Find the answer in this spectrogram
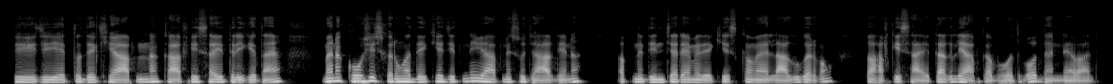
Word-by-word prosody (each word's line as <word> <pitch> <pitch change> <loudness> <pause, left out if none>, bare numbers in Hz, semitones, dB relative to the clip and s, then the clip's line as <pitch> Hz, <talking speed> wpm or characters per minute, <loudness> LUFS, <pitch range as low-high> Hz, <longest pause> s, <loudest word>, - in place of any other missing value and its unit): जी, 115 -2 +2
जी। 110 +1 0
ये 110 - +1
तो 115 - -2
देखिए, 115 +2 -1
आपने 105 +2 +1
ना 125 0 +3
काफ़ी 110 +2 +1
सही 115 -1 +1
तरीके 110 -1 0
बताए 105 +4 0
हैं। 135 - +1 0.4
मैं 140 - +6
ना 160 - +5
कोशिश 140 +1 +4
करूँगा, 130 0 +4
देखिए, 120 +3 +1
जितने 130 +4 0
भी 145 - +4
आपने 115 +1 -2
सुझाव 105 -5 0
दिए 105 - -2
हैं - - -3
ना, 135 +3 0 0.4
अपने 115 +2 -1
दिनचर्या 115 0 +1
में 110 -1 +1
देखिए, 105 +3 -2
इसको 115 +2 -5
मैं 105 -1 0
लागू 100 +3 0
कर 110 -3 0
पाऊँ। 130 +6 -4 0.3
तो 110 - -1
आपकी 105 +3 -1
सहायता 95 +3 -1
के 120 - -3
लिए 125 0 +3
आपका 100 -1 -1
बहुत-बहुत 95 +8 -2
धन्यवाद। 95 -3 -3
115 Hz, 220 wpm, -21 LUFS, 105-125 Hz, 0.4 s, मैं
